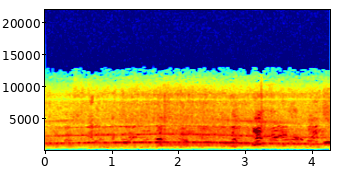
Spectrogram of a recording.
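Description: Emergency-vehicle siren in one long slow wail, rising gently in pitch and then falling away, with faint voices underneath.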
